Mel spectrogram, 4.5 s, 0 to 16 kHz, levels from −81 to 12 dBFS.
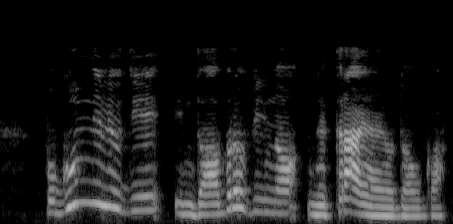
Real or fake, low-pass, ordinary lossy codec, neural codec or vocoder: real; 7.2 kHz; MP3, 48 kbps; none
